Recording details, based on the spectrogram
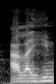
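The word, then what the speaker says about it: عليهم: কিন্তু আমি ভুল পড়ছি আলাইহিম কি হবে আলাইহিম আইন শব্দটি শক্ত করে উচ্চারণ করতে হবে আবার বলেন আলাইহিম আবারো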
